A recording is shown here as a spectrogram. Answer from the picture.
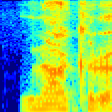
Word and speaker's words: Gunakara: And then finally, in chapter 6, the Bodhisattva Gunakara, or is that pronounced Gunakara? How would you pronounce it? Yeah, probably Gunakara. Gunakara, because there's a long A there you put the emphasis on.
